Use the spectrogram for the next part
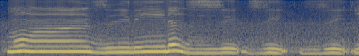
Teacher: ज़ा जो है ये भी हरूफ सफ़ीरिया में से है लेकिन इसमें बारीक सीटी है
